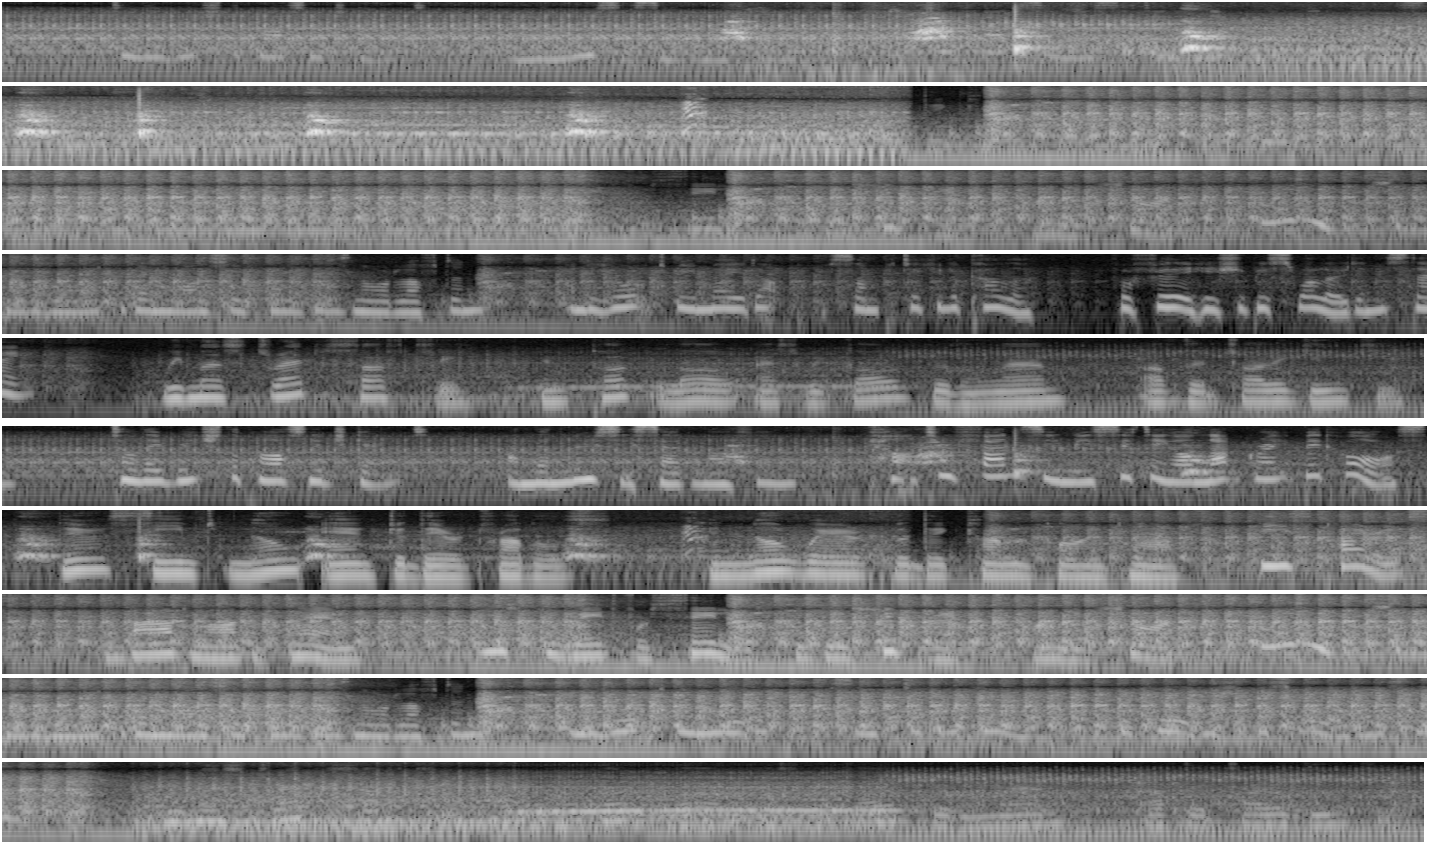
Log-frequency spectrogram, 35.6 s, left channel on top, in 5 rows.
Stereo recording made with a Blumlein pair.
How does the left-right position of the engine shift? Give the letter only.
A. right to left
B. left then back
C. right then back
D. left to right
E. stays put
D.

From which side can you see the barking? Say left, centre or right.
left.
